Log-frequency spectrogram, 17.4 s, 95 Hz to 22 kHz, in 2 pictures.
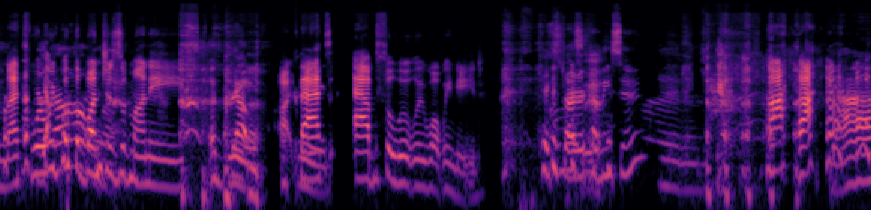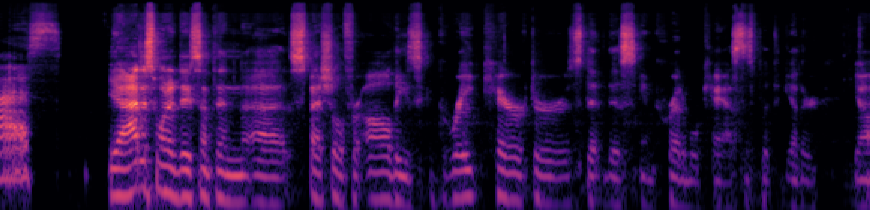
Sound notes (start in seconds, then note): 6.9 cast laughing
